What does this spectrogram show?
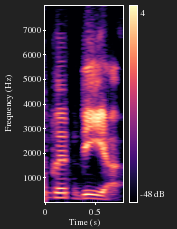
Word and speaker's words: Padilla: It's definitely Padilla. I don't know where you're getting these pronunciations. There's L's in there, dude. Yeah, it's Padilla.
